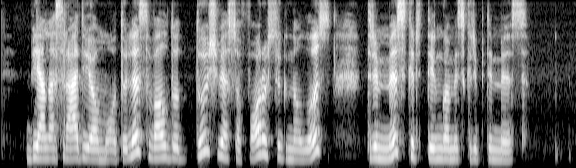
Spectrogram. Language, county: Lithuanian, Šiauliai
